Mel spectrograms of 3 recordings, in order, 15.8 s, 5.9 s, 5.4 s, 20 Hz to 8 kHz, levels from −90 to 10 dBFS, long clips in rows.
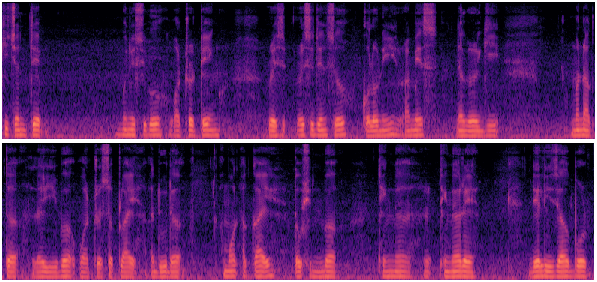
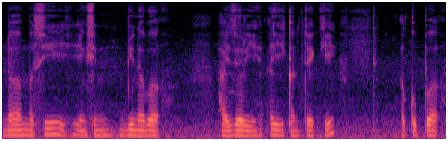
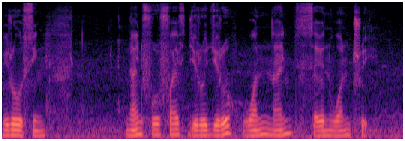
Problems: background sounds at intervals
